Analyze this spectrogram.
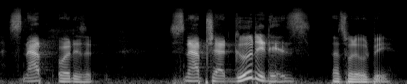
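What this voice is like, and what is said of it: Yoda character voice. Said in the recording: “my Yoda impression”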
